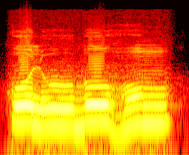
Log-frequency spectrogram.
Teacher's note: قاف پیش کے ساتھ، لام واو با ہا کے اوپر بھی پیش، تو یہاں تک یہ کلمہ جو ہے ہمارے شفتین گول ہی رہیں گے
